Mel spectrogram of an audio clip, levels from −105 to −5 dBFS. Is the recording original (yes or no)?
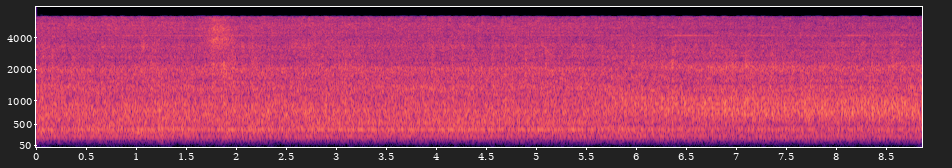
yes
